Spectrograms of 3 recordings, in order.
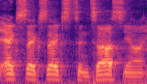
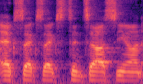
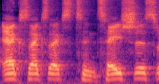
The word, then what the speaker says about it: XXXTentacion: I found out about XXXTentacion. I remember I could not say his name. I think I said like XXXTentacious or something like that. I know I wasn't pronouncing that man's name right.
